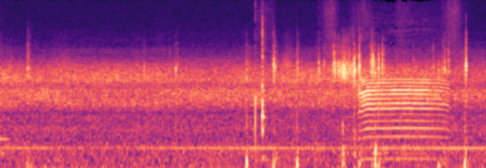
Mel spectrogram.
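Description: Sheep bleat in the Minecraft video game: a short, wavering bleat near the end, over a faint steady hum and a few soft clicks, with no talking.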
